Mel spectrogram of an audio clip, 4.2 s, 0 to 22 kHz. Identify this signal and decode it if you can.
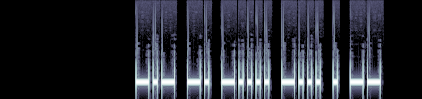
Morse code, heard as a keyed tone, about 28 wpm, 690 Hz. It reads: KN6BEM
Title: USA Call Signs Repeated 3x 28wpm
